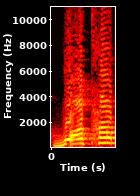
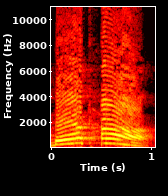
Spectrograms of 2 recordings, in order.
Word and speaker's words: ব্যথা: কেন ব্যা হয়েছে? কারণ জফলার পরে যে ব্যঞ্জনটা রয়েছে সে ব্যঞ্জনের পরে যদি অ অথবা আ থাকে তাহলে এ উচ্চারিত হয়। সেই নিয়ম অনুযায়ী ব্যথা, ব্যথা বলা যায় না, ব্যথা।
